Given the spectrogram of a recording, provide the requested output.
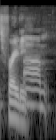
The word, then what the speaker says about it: Freire: I said it wrong the whole time. Okay. I asked a Brazilian lady recently. She told me it's Freire.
